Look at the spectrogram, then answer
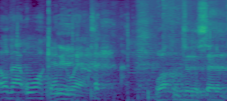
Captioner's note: laughter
